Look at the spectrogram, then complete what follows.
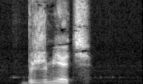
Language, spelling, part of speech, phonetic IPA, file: Polish, brzmieć, verb, [bʒmʲjɛ̇t͡ɕ], Pl-brzmieć.ogg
